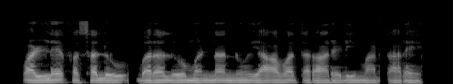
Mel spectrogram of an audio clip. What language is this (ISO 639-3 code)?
kan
